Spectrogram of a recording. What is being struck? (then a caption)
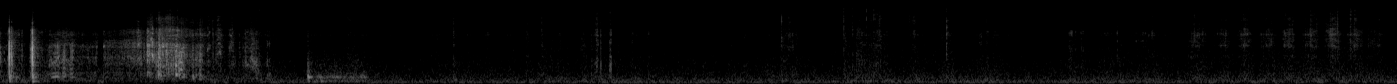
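Emery board filing fingernails. A thin, flat, solid emery board, an abrasive-coated board about 18 cm long, is held in one hand and drawn back and forth across short fingernails over a wooden table. A few louder, bright scratchy rasps and taps come in the first three seconds. Then it settles into faint, quiet filing and rubbing strokes with a dry, high hiss.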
